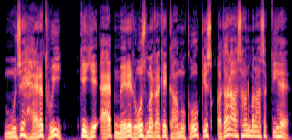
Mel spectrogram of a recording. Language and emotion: Urdu, surprised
